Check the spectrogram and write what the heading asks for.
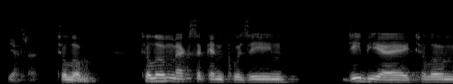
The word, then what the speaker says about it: Tulum: by devices indoors with Sunday hours am I pronouncing the name correctly Tulum yes sir Tulum Tulum Mexican Cuisine DBA tum Mexican Cuisine 3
